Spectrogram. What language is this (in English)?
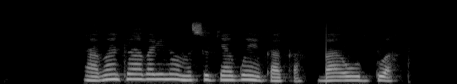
Ganda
